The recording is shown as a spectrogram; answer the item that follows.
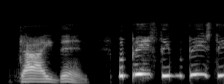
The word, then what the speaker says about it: Gaiden: base y got to stop saying gay and start saying guy then but basically basically it's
